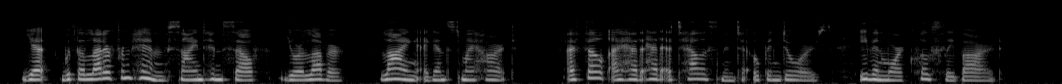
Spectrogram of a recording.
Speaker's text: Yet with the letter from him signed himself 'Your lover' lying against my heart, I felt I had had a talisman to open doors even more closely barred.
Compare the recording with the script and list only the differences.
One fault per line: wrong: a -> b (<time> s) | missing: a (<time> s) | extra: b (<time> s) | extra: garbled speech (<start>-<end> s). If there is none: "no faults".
no faults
